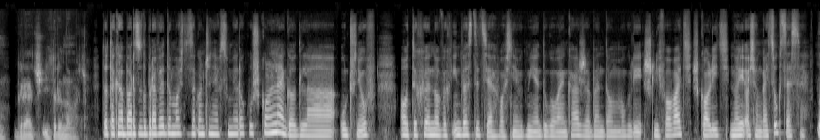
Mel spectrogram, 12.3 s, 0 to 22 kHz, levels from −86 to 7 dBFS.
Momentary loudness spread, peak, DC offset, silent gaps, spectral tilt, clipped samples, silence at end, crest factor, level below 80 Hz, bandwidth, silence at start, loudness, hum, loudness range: 8 LU; 0 dBFS; under 0.1%; none; -5.5 dB/octave; under 0.1%; 0 s; 14 dB; -42 dBFS; 16 kHz; 0 s; -15 LUFS; none; 3 LU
